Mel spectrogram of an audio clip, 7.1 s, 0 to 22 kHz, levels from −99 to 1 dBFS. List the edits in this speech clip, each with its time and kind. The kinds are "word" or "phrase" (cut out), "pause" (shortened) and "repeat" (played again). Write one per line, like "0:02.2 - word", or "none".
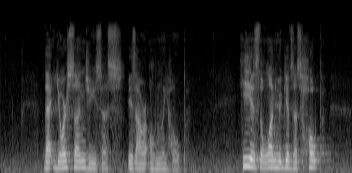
0:02.5 - pause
